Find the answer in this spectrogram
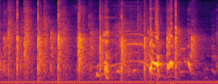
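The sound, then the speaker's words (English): A small group claps in scattered, uneven bursts for a few seconds, with chuckles and murmuring voices mixed in, voting by applause on whether they would see Detective Pikachu after watching its trailer. The applause is moderately loud, thinning out toward the end. “And by a round of applause, based on the trailer you have just seen, would you see Detective Pikachu?”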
